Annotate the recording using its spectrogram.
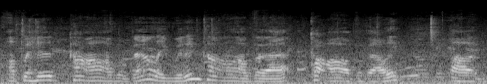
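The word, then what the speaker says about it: Kaaawa: a a a w so remember A's have a a sound you've got three A's so you to pronounce it three times and again the W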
